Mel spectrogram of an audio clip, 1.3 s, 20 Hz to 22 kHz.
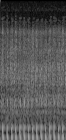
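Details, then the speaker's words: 2018 Kawasaki KLX140L pit bike, fully cold start with choke after carb was dialed in: even, steady single-cylinder thump about ten beats a second, no ticking or misses; normal healthy cold idle. "All right, guys, I haven't warmed it up today. It is purely cold. That's actually really cold. So let's go ahead and pull the choke up. We'll see if she starts up instantly."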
